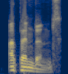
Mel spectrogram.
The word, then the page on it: appendant: British English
